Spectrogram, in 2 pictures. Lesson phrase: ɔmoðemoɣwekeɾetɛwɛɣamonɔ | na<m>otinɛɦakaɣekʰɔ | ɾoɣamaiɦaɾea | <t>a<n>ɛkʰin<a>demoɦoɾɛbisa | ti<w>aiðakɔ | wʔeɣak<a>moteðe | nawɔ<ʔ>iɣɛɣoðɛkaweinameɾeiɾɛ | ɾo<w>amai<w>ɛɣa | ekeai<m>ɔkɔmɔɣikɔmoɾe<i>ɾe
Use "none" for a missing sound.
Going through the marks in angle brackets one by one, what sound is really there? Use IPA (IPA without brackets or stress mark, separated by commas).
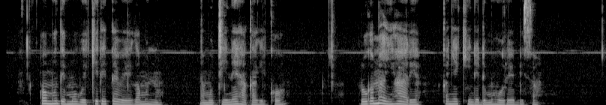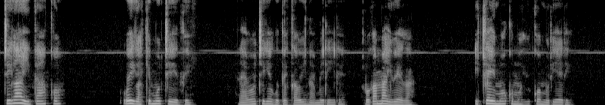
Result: m, k, ɲ, e, ɣ, e, t, ɣ, w, m, ɛ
